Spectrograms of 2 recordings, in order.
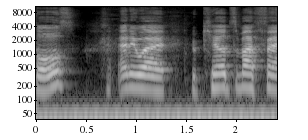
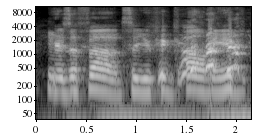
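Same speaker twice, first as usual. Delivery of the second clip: louder mock message collapsing into laughs; breaking into laughter; 5 dB louder than usual. Quoting Cap's gift to his ex-boyfriend, cracking up laughing. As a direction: crack up on the last words.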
